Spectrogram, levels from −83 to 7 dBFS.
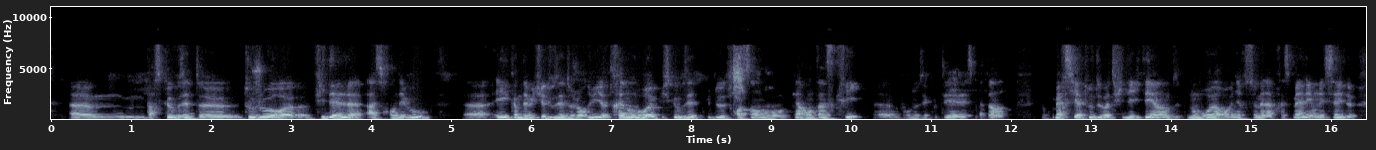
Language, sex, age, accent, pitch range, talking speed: French, male, 20-39, French, 115-135 Hz, 195 wpm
